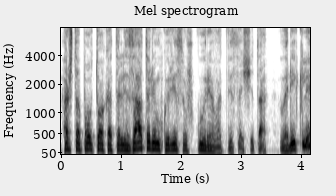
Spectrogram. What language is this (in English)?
Lithuanian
